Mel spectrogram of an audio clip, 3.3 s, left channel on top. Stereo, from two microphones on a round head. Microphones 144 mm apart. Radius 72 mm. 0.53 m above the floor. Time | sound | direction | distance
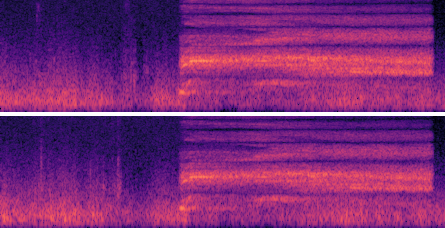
1.3 | a scream | 30° left (ahead or behind) | ?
